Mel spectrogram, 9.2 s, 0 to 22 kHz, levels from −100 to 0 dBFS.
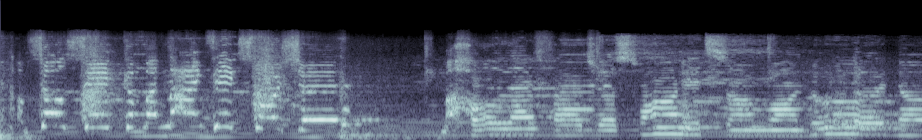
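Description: A noise suppressor built for speech stayed active on this sound, treating its steady, sustained parts as background noise and pulling them down with a swing of around 10 dB. Onsets slip through before the suppressor reacts, but anything held or decaying is squeezed, so the level pumps and the sound thins out, while the band stops near 8 kHz as the call path normally allows.

The sound was cut by the noise suppressor in five places: 1.10 to 1.46 s, down by about 9 dB; 3.46 to 4.46 s, the longest and deepest at about 14 dB; 5.39 to 5.55 s, about 6 dB; 8.00 to 8.15 s, about 11 dB; and 8.84 to 9.01 s, about 10 dB. In each, a sustained or fading stretch sinks in level or has its decay cut short.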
